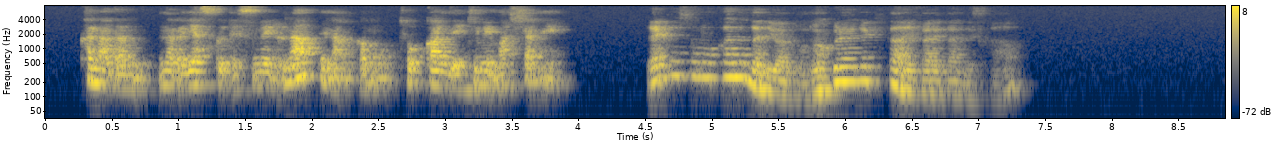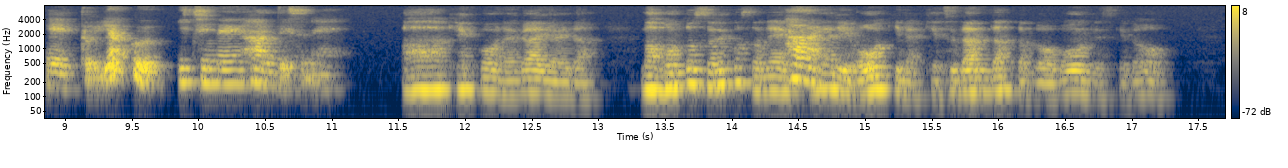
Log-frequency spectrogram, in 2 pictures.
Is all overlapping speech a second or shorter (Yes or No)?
Yes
